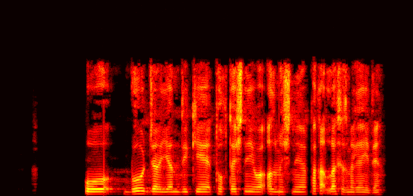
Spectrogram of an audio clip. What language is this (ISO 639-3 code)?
uig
